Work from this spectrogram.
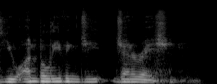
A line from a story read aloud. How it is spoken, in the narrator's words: Jesus replied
